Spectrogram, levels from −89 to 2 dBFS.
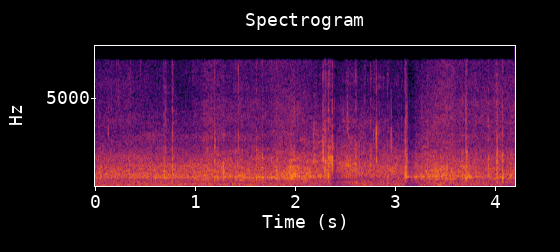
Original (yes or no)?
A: yes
